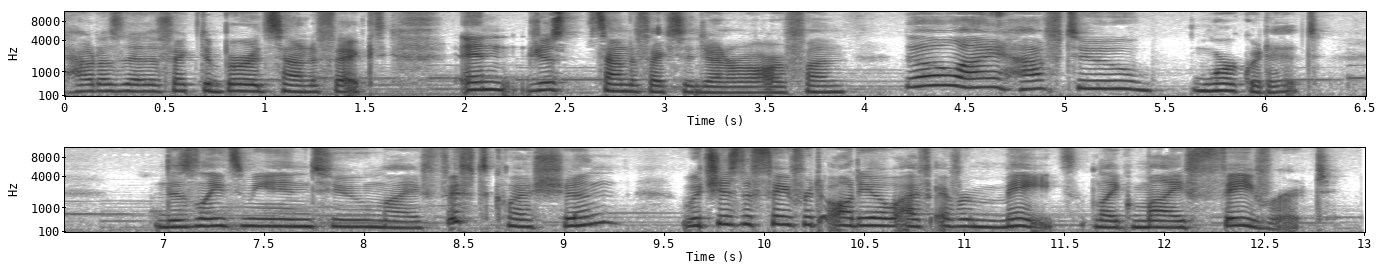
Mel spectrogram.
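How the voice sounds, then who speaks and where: A young woman with a fairly high voice talks through viewer questions in a chatty way. Her delivery is expressive, stretching some words for emphasis. Music plays softly behind her. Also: normal speed. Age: young adult. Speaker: ASMR audio roleplay creator and voice actor answering questions. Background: background music.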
